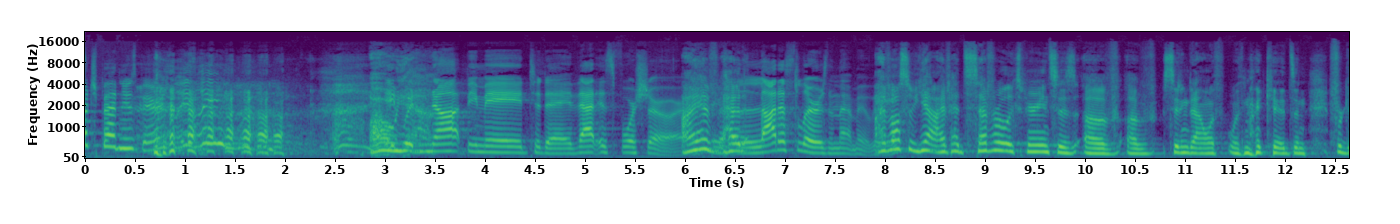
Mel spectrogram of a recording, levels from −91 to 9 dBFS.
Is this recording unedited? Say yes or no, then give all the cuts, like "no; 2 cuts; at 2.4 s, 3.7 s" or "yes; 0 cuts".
yes; 0 cuts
